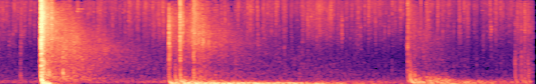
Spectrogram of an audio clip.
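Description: Three heavy gunshot bursts in a Call of Duty: WWII hardcore team deathmatch on the Aachen map, each a sharp loud crack followed by a rumbling, echoing tail, spaced a few seconds apart.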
